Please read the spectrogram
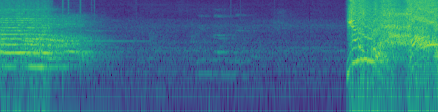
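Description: A loud, held shout of voices, fading out about a second in. After a lull, a loud shouting voice starts abruptly near the end.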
